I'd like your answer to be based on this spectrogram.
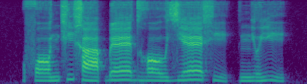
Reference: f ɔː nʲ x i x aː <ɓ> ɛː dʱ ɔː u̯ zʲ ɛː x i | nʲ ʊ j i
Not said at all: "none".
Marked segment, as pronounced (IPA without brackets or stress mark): ɓ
